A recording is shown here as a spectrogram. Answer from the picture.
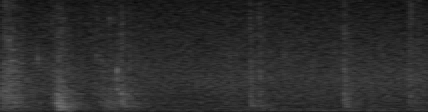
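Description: Faint, scattered light clicks and taps of a small Perspex plastic piece being pressed into place in a model boat's hull by hand, about four in two seconds at uneven spacing.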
